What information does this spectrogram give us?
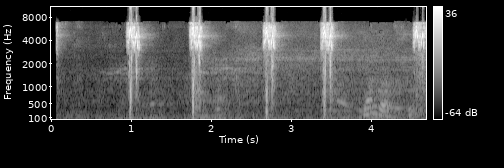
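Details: Hand-fed sparrow nestling at its last feed, overexcited, giving loud high chirps roughly every second in a short regular series, faint rustling between calls.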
